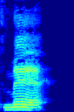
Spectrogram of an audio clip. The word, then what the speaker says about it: Mare: So in the second film that you probably seen, which is Mare, like pronounced like the bleating of a goat.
